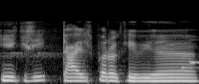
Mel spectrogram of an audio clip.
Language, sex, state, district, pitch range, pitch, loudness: Hindi, male, Jharkhand, Garhwa, 155-180 Hz, 170 Hz, -16 LUFS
